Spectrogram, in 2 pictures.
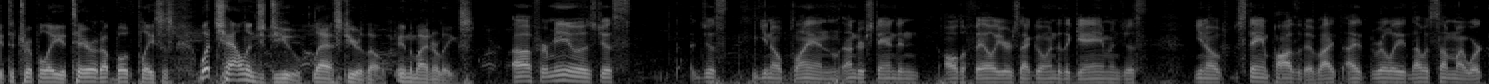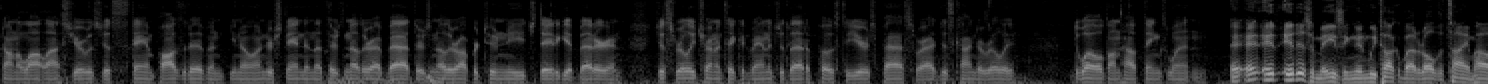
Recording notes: The Fast Lane Live from Spring Training. By 101 ESPN.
